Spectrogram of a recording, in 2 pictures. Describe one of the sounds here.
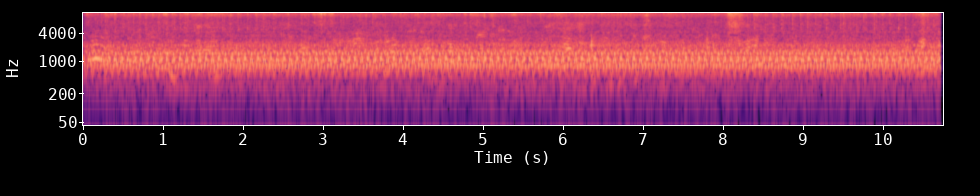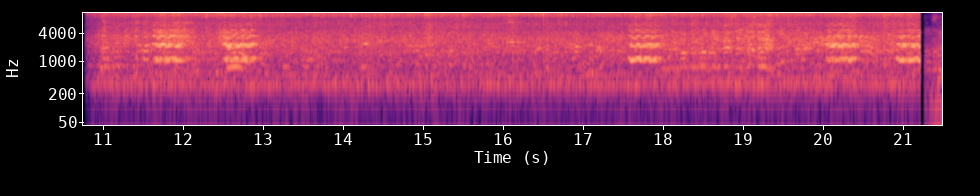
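A crowd of people shouts nearby.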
